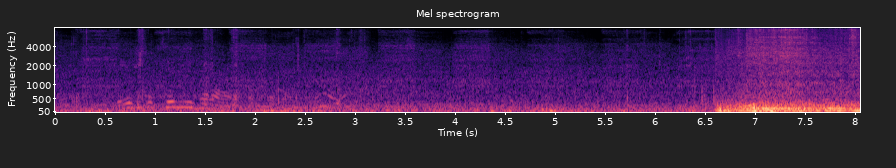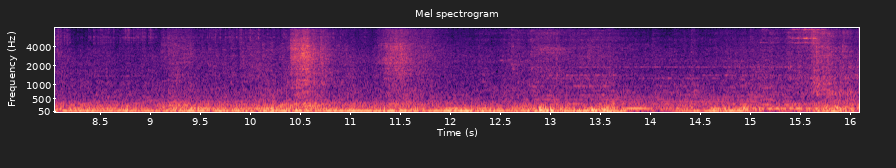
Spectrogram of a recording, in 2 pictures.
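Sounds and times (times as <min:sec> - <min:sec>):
freight train rumbling past: 0:03.3 - 0:16.0.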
